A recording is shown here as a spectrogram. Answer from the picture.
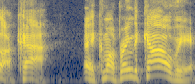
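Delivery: Boston accent, "car" with ah. Video maker showing how he ended sentences in normal life, in a boston accent. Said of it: "a Boston A-H".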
